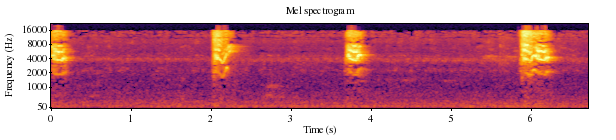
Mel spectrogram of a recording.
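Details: Four sharp, high chip notes roughly every two seconds from a female double-collared seedeater, whose call is said to make males start singing; quiet hiss behind.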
